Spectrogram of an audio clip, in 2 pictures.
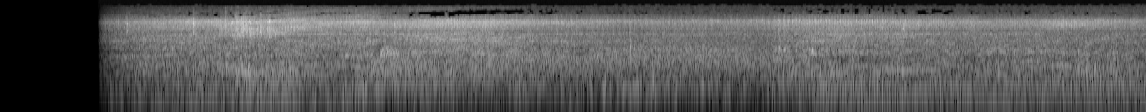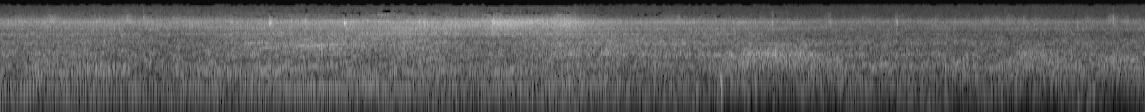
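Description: Jet engines roar loudly as an airliner taxis nearby.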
